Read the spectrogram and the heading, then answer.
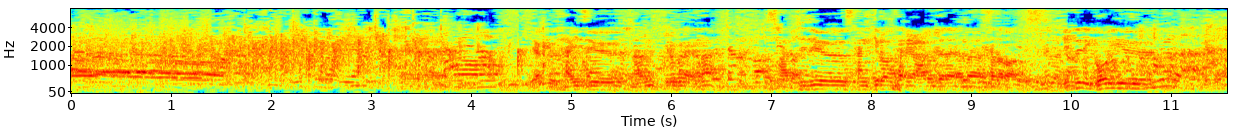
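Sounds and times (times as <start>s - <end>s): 
concert audience applauding a performer at a show: 0.0s - 5.3s
speech: 4.9s - 11.5s
laughter: 10.4s - 11.5s.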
